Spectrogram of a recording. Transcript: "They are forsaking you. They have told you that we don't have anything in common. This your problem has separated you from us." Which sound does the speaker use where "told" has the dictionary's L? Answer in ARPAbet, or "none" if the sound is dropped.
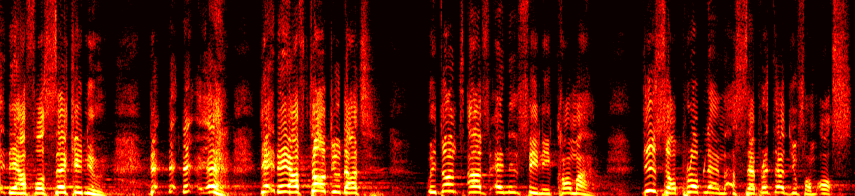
L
